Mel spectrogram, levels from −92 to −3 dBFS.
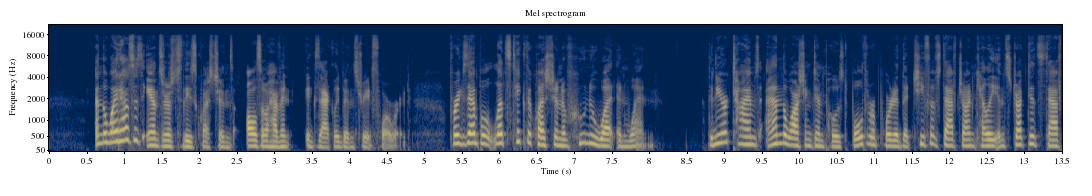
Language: English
